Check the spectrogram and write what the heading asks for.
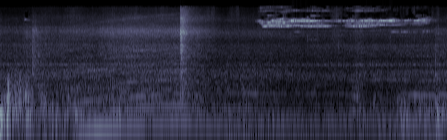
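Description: Garbage truck's diesel engine pulling away, its note rising a little as it gathers speed, with a sharp knock right at the start. About three and a half seconds in there is a short, sharp hiss of air from its brakes.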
